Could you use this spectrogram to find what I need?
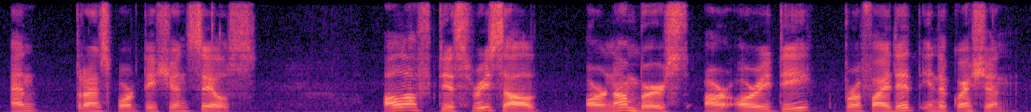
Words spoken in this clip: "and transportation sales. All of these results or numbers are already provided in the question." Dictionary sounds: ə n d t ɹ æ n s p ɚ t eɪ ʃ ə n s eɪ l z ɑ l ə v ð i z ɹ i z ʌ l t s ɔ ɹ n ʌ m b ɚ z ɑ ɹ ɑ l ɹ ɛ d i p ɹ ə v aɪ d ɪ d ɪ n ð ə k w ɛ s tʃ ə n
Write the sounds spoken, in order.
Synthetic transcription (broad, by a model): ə n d t ɹ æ n s p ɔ t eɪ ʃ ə n s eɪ l s ɑ l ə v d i s ɹ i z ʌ l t ɔ ɹ n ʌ m b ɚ s ɑ ɹ ɑ l ɹ ɛ d i p ɹ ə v aɪ d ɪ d ɪ n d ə k w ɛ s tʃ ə n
